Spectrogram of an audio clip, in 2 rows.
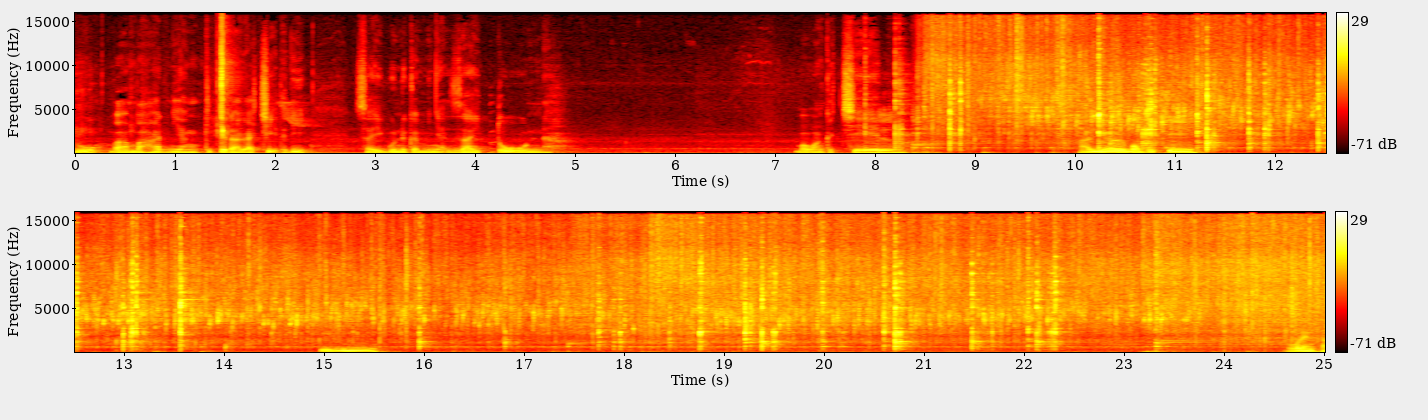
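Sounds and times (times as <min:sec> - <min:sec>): oil crackling and popping: 0:08.2 - 0:25.0
vegetables sizzling in hot oil: 0:08.2 - 0:25.0.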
